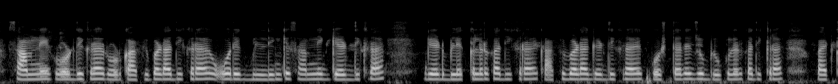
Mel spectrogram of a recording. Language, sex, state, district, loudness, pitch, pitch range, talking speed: Hindi, female, Bihar, Supaul, -21 LUFS, 245 Hz, 235-250 Hz, 320 wpm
